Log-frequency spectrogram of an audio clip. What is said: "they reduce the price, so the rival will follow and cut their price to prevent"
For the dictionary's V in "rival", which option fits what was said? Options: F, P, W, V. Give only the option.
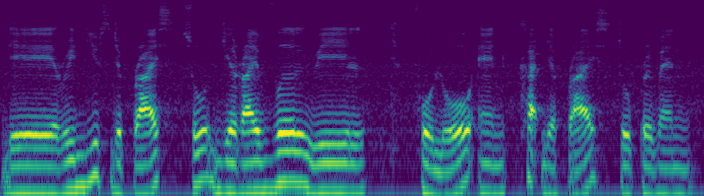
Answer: V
